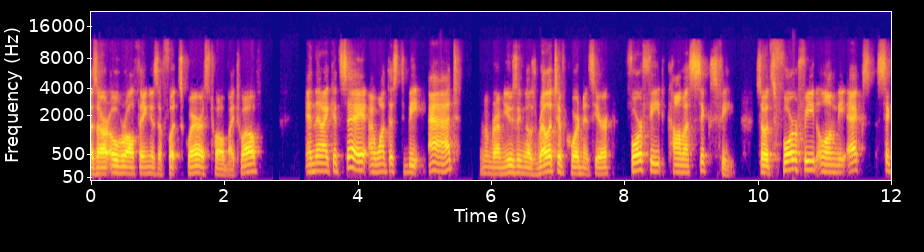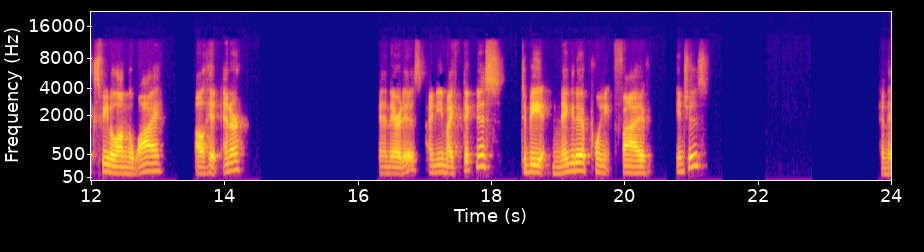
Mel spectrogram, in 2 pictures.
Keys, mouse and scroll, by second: 2.3 typing, 5.1 @, 8.0-10.1 typing, 14.2 Return, 19.2 click, 19.5-21.0 typing, 22.9 Return.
